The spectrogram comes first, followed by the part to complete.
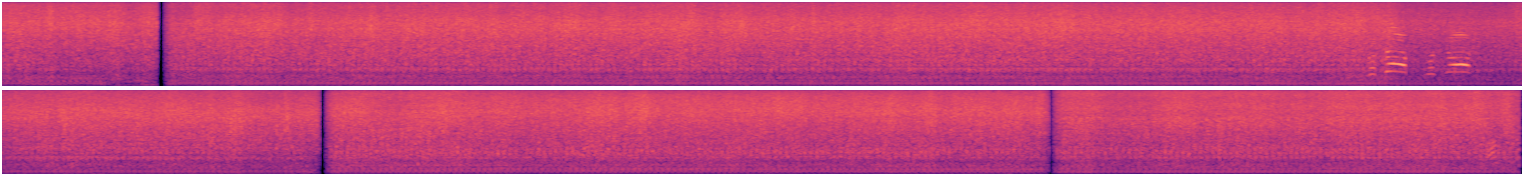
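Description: Steady rush of wind and water spray over the steady drone of the tow boat's motor as it pulls a water skier at speed, with a brief shout about halfway through. The sound drops out for a split second three times.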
